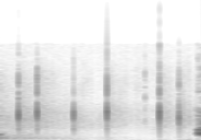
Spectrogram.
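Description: Chalk tapping on a chalkboard as letters are written: a run of sharp, light taps, about seven in two seconds.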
